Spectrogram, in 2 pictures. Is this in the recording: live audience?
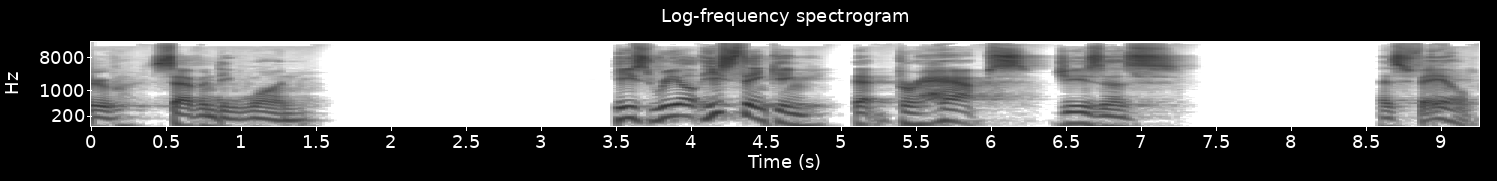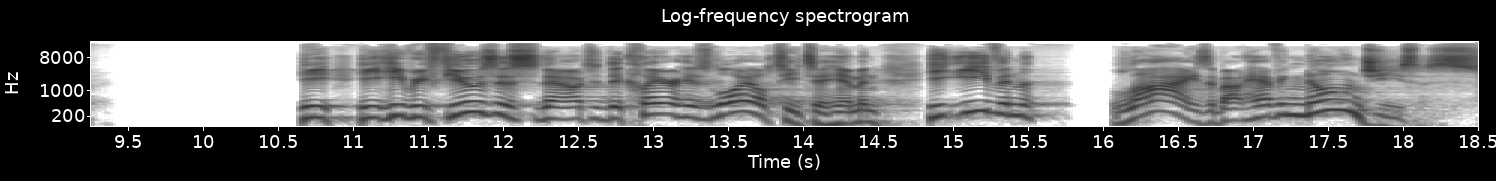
yes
